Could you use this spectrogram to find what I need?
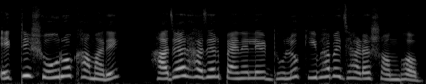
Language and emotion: Bengali, neutral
